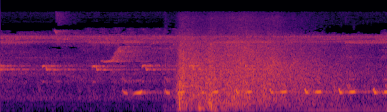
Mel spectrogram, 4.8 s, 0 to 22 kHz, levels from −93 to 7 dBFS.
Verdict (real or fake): real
